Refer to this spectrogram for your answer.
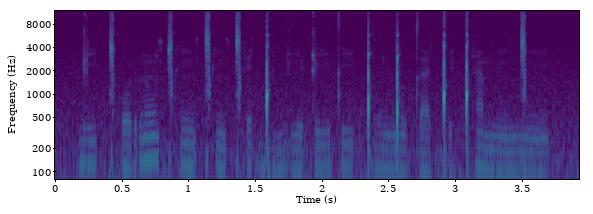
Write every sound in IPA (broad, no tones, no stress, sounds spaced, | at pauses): ɖ iː ǀʰ o r ũː ǀʰ ĩː ǀʰ ĩ ǀʰ e ɡ͡ǃ ĩ b iː ʈ iː t̪ iː ɡ͡ǃ o ŋ͡ǃ u t̪ æ ǃ i ǃʰ æ̃ b ĩː ŋ͡ǀ ĩ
